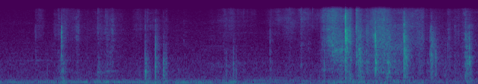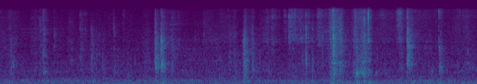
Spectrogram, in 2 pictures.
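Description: Pages of a comic book being turned and flicked through by hand: soft paper rustles and crackles, busiest from about four to five and a half seconds in and again a few seconds before the end.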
